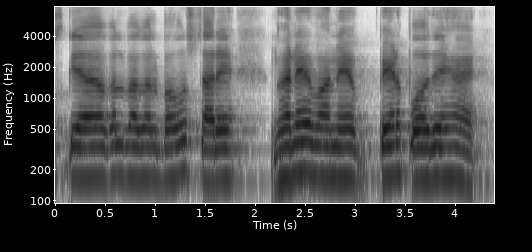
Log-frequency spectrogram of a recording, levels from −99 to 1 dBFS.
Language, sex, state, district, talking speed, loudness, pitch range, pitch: Hindi, male, Jharkhand, Garhwa, 135 wpm, -16 LUFS, 160-170 Hz, 165 Hz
